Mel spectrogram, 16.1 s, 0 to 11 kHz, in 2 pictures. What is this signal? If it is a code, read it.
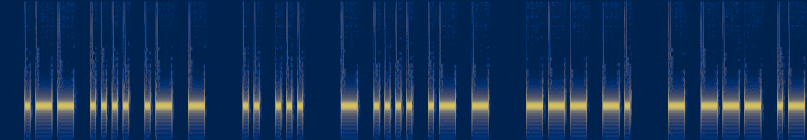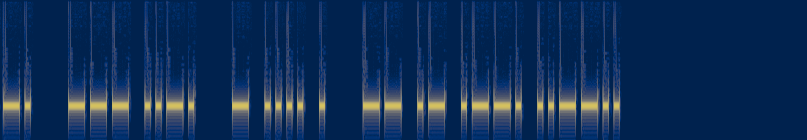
Morse code, heard as a keyed tone, about 21 wpm, 700 Hz. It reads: WHAT IS THAT ON TOP OF THE MAP?
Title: Sentences from Top 1000 Words - Review Part 2 - 22wpm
